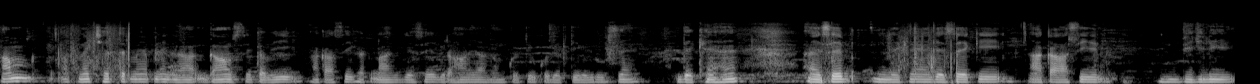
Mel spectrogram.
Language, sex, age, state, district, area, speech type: Hindi, male, 30-45, Uttar Pradesh, Chandauli, rural, spontaneous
